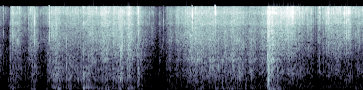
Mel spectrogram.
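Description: Disposable plastic bags crinkle and rustle quietly and continuously during unboxing, with irregular crackles of handling and no voices.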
